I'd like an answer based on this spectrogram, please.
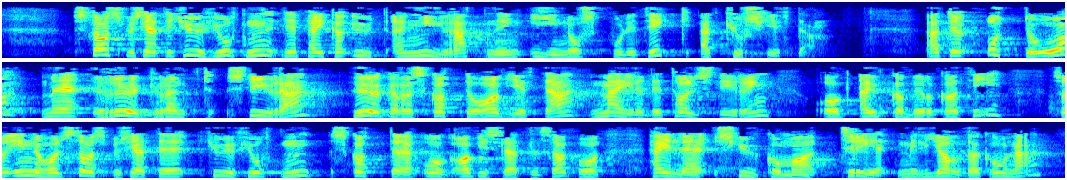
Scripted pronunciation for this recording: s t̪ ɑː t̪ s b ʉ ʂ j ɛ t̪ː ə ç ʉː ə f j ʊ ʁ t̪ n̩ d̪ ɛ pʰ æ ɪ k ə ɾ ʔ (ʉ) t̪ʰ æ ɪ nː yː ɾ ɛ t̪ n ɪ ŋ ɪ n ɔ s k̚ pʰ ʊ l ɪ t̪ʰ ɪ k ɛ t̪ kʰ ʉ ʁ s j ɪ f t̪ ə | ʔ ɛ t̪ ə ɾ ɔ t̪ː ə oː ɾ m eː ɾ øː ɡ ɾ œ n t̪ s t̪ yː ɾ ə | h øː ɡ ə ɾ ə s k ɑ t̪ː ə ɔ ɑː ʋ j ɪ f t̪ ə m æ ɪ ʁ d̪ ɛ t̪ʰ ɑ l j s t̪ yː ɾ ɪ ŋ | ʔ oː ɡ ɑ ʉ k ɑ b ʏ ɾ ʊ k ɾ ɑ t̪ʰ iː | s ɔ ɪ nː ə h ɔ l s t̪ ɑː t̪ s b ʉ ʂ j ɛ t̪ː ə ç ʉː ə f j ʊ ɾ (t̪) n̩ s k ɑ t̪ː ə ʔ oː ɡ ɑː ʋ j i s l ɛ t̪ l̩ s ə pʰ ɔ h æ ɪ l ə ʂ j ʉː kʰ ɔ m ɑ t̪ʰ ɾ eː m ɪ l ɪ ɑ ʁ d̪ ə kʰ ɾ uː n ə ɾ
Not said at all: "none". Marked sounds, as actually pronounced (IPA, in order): ʉː, t̪

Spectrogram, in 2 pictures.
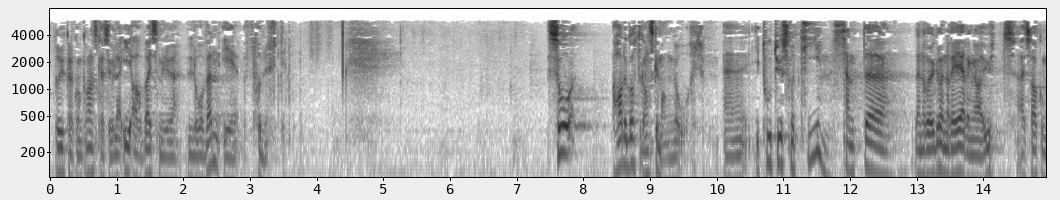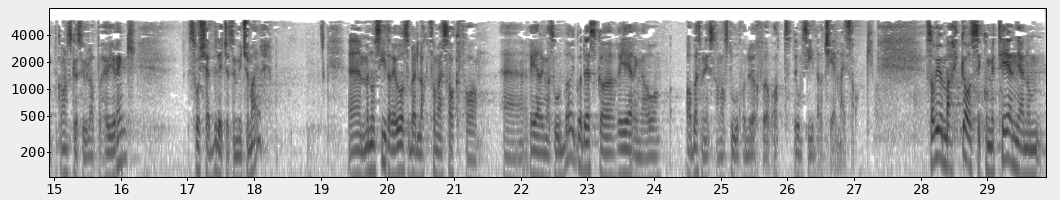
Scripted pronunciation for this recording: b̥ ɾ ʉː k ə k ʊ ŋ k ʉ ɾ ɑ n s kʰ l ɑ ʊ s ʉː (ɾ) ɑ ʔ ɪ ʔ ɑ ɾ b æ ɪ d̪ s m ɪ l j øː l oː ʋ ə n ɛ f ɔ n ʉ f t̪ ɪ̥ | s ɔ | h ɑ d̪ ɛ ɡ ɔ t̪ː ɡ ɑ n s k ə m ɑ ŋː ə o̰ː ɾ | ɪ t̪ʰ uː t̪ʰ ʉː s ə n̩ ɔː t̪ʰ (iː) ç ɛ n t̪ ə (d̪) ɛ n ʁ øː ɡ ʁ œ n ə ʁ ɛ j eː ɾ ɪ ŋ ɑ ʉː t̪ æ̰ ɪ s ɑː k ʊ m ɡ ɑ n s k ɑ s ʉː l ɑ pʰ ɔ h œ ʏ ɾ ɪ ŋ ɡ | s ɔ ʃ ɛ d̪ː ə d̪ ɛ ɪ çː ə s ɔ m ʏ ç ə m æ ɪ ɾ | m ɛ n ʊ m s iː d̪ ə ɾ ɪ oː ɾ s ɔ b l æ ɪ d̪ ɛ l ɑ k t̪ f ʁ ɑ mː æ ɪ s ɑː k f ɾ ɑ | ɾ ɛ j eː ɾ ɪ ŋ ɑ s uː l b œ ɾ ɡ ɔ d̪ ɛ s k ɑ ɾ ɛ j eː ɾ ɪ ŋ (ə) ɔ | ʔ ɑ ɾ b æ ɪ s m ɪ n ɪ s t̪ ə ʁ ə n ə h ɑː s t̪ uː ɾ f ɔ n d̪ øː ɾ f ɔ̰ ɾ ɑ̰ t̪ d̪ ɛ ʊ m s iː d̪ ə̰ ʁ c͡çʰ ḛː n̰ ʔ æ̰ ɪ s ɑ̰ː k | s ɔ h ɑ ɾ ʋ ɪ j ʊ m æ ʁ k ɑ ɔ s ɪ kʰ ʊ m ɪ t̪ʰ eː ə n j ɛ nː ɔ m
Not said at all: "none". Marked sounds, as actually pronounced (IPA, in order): l, iː, d̪, ɑ

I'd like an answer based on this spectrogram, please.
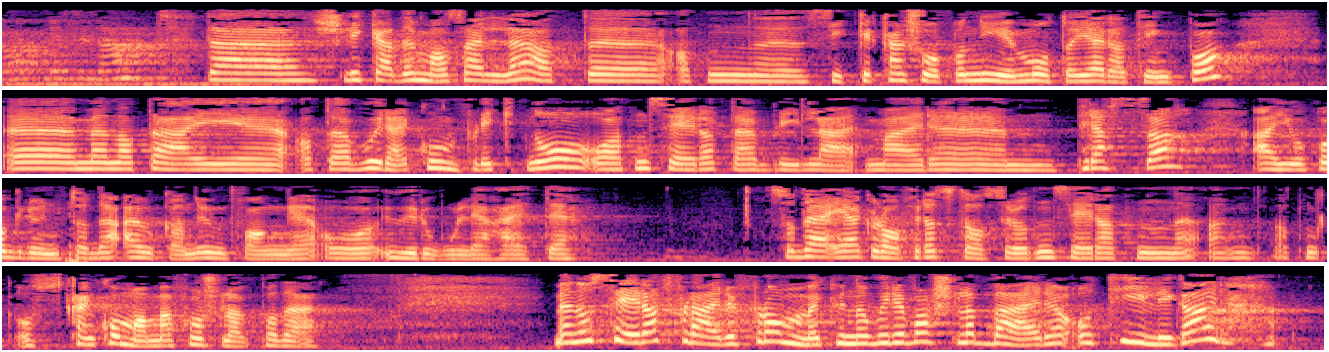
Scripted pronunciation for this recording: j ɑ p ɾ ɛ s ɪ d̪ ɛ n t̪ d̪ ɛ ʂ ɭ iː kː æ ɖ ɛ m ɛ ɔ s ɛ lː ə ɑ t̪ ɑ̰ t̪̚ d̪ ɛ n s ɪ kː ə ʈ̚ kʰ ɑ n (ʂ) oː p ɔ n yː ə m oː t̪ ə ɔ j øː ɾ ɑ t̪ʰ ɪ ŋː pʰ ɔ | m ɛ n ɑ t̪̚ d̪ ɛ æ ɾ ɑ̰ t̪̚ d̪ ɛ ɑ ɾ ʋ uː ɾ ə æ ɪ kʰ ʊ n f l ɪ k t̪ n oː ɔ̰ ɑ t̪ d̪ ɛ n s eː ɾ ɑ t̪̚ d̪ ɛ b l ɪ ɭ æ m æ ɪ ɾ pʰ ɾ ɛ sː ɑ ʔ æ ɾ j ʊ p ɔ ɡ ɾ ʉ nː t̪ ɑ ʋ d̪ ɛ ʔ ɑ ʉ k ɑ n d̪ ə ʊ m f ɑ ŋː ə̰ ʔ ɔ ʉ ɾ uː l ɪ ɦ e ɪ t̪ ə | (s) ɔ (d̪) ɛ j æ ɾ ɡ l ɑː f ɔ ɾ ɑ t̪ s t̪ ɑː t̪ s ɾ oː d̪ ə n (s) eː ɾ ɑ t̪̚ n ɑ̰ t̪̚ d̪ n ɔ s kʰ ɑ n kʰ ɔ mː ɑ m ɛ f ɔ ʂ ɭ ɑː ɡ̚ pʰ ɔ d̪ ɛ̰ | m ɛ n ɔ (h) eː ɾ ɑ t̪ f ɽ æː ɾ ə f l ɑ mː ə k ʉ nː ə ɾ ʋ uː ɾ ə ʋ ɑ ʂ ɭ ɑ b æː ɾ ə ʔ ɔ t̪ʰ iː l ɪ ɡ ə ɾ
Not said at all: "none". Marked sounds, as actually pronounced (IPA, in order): ʂ, s, d̪, s, s

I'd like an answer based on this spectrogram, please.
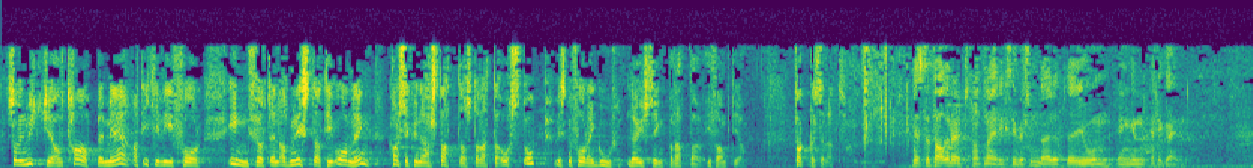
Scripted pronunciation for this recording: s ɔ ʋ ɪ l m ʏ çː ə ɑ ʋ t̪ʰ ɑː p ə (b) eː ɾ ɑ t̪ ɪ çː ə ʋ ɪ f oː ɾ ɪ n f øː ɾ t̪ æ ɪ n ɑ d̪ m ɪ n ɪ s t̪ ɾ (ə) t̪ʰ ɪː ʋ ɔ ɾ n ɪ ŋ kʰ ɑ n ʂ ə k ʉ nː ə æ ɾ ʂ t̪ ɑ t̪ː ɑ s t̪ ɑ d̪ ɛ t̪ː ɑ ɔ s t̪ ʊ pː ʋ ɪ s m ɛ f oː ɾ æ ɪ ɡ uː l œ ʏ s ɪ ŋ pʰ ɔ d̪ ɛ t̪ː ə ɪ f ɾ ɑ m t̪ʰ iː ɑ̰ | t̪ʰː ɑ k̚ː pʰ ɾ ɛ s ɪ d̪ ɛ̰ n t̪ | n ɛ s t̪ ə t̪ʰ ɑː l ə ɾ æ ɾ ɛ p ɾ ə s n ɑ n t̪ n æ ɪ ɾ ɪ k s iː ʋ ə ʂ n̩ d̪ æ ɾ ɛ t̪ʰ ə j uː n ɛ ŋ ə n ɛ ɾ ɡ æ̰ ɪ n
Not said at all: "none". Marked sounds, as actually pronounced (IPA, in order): m, ɑ

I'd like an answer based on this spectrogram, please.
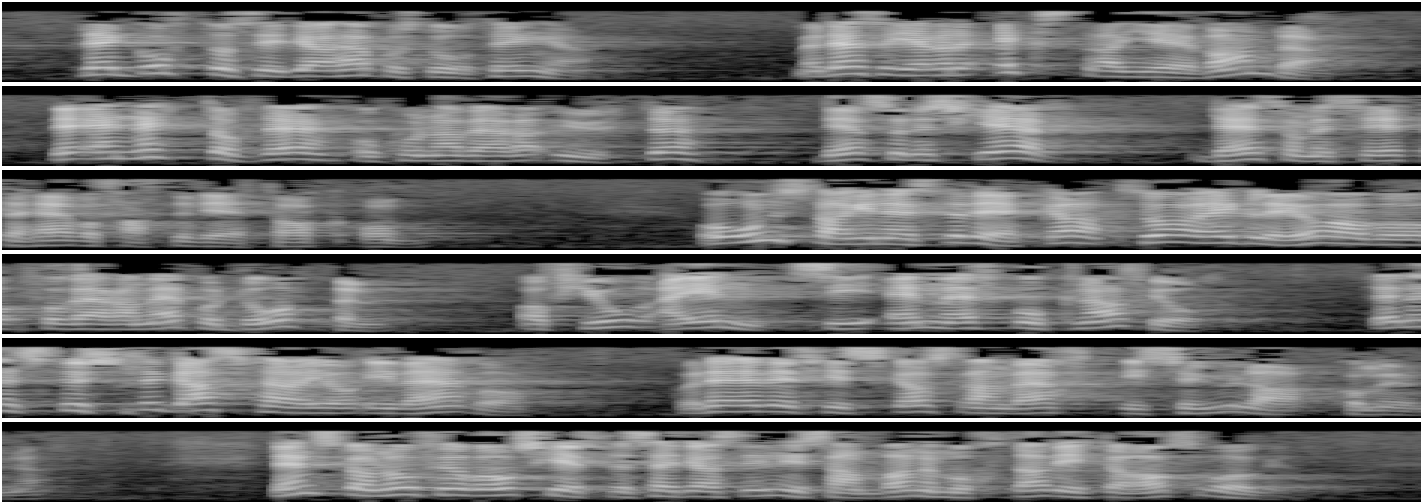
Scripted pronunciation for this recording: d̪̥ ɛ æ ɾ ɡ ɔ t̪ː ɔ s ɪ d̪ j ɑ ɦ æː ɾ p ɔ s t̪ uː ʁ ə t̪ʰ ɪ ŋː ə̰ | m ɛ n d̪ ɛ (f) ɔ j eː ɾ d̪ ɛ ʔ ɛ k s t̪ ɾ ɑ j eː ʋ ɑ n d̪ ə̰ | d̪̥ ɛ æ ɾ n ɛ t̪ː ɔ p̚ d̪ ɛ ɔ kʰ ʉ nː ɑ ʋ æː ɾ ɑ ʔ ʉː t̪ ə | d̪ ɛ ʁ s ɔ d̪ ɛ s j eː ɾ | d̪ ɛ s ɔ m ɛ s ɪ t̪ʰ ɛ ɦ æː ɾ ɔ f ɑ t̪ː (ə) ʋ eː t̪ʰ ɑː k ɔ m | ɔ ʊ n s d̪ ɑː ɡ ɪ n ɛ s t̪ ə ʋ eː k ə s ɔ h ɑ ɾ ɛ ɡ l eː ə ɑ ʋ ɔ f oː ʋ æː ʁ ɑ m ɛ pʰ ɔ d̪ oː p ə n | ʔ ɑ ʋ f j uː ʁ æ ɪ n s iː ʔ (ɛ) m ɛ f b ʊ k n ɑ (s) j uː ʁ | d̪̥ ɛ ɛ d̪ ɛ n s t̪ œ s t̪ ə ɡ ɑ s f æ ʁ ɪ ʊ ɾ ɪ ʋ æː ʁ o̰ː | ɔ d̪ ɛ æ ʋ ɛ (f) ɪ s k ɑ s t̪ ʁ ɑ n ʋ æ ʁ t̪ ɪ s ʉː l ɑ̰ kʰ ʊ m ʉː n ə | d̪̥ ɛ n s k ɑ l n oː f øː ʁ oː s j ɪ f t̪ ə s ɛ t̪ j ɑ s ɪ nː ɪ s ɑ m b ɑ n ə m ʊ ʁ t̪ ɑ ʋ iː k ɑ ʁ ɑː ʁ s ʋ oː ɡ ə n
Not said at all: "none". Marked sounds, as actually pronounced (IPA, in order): s, ə, ɛ, f, f

